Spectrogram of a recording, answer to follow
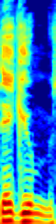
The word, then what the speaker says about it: Daegeum: She had lent me this CD, and it had some Daegeum. And I don't. Again, I might be pronouncing it wrong. I think she pronounced it Daegeum, something like that.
